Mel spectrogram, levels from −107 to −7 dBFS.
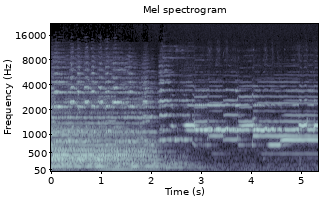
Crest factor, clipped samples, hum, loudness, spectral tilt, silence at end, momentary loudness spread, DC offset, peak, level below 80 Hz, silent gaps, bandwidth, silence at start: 14 dB; under 0.1%; none; -33 LUFS; -4 dB/octave; 0 s; 6 LU; under 0.1%; -20 dBFS; -56 dBFS; none; over 20 kHz; 0 s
